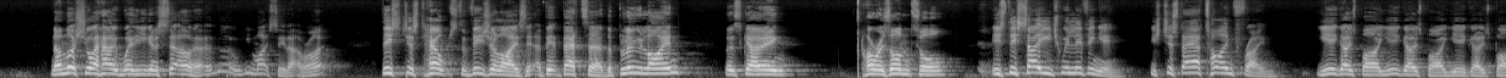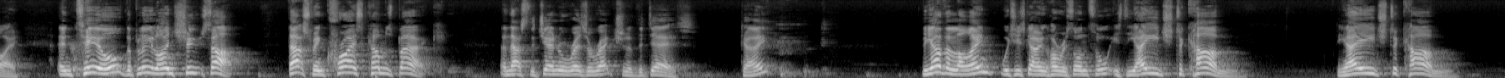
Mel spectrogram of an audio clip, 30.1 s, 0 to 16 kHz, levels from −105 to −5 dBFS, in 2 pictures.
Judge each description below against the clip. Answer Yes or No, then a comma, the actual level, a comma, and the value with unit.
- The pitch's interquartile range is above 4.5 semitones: Yes, average, 5.3 semitones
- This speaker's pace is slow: No, average, 175 wpm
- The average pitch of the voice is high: Yes, high, 200 Hz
